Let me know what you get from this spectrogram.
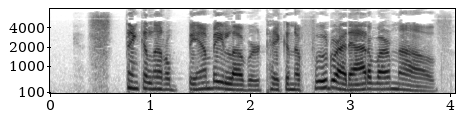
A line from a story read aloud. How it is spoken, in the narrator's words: sneered one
